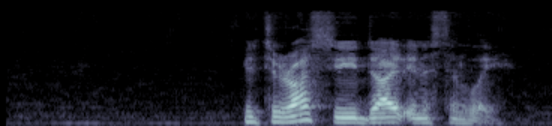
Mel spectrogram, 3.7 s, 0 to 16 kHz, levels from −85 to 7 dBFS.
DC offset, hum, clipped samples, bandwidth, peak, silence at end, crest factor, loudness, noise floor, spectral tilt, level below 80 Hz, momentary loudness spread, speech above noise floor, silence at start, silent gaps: under 0.1%; none; under 0.1%; 11.5 kHz; -4 dBFS; 0.4 s; 20 dB; -21 LUFS; -61 dBFS; -7 dB/octave; -58 dBFS; 14 LU; 40 dB; 1.65 s; none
